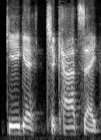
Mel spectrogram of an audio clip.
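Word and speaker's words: Giga Chikadze: The correct way to say it is Giga Chikatse.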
